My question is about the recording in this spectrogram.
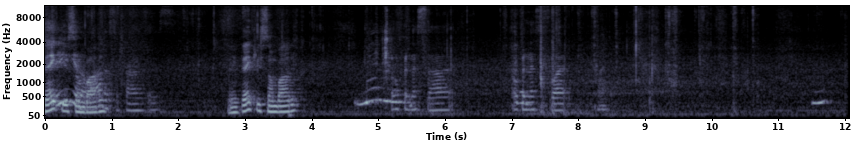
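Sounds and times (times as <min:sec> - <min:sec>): cardboard rustling and scraping: 0:05.3 - 0:11.4.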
